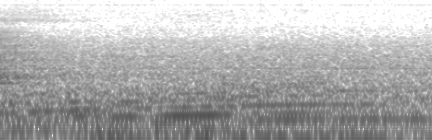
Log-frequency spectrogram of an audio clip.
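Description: A low, steady rumble with no speech, swelling a little around the middle.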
